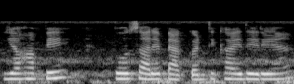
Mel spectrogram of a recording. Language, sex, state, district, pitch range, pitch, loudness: Hindi, female, Punjab, Pathankot, 245-260 Hz, 250 Hz, -13 LUFS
